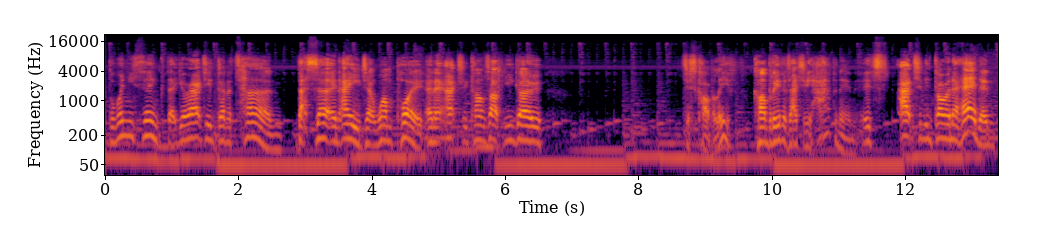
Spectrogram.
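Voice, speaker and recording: A young man talks to his phone camera in his bedroom, hosting his own vlog. His voice sits a bit high, and he rambles and repeats himself in a casual way. Faint music plays behind him. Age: 20s. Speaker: vlog host. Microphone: phone camera on tripod.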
